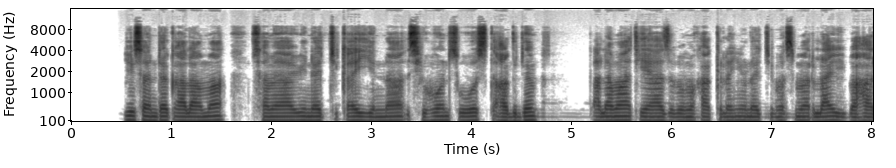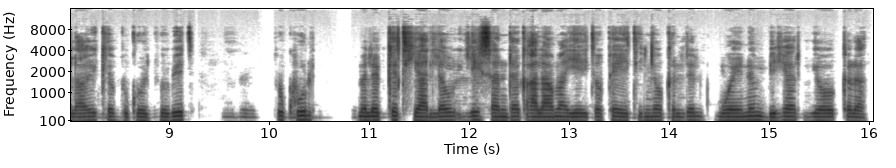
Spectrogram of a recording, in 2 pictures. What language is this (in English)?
Amharic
